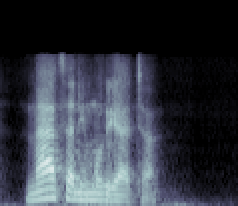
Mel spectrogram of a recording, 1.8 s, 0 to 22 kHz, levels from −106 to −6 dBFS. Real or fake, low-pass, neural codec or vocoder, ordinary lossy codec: fake; 7.2 kHz; codec, 16 kHz, about 1 kbps, DyCAST, with the encoder's durations; MP3, 48 kbps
